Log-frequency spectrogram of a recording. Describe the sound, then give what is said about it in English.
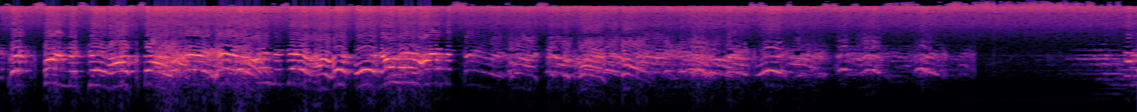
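An angry mob shouts and clamors continuously, many voices overlapping into a loud, agitated roar that stays steady before easing slightly near the end. “… brought the crowd to a new high pitch when he shouted”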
